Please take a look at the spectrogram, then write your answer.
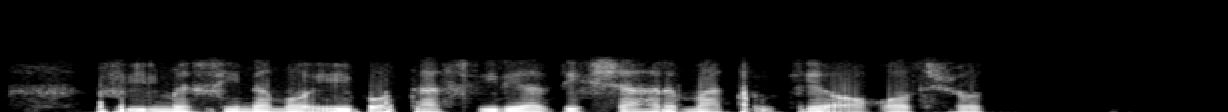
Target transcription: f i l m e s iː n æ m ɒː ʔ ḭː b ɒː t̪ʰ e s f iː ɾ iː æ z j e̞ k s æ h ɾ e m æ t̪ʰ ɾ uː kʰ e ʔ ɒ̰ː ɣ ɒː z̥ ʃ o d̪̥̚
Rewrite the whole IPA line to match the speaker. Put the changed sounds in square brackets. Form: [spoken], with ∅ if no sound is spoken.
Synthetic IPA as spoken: f i l m e s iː n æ m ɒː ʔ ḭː b ɒː t̪ʰ [æ] s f iː ɾ iː æ z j e̞ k [ʃ] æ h ɾ e m æ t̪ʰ ɾ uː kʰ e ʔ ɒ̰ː ɣ ɒː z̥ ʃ o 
